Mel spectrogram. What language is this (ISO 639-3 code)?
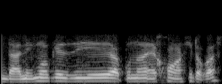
asm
